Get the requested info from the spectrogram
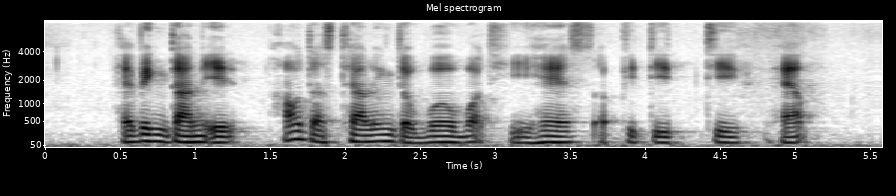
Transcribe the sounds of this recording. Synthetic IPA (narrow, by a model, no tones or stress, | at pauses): hɛvɪ̃ŋdãnḭt̚ | hawdastʰɛlɪ̃ŋdəwəwɔ̰t̚hiɦɛsə̰pʰititʰihɛ̰lp̚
